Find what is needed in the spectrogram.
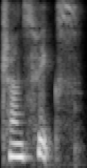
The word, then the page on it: transfix: British English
